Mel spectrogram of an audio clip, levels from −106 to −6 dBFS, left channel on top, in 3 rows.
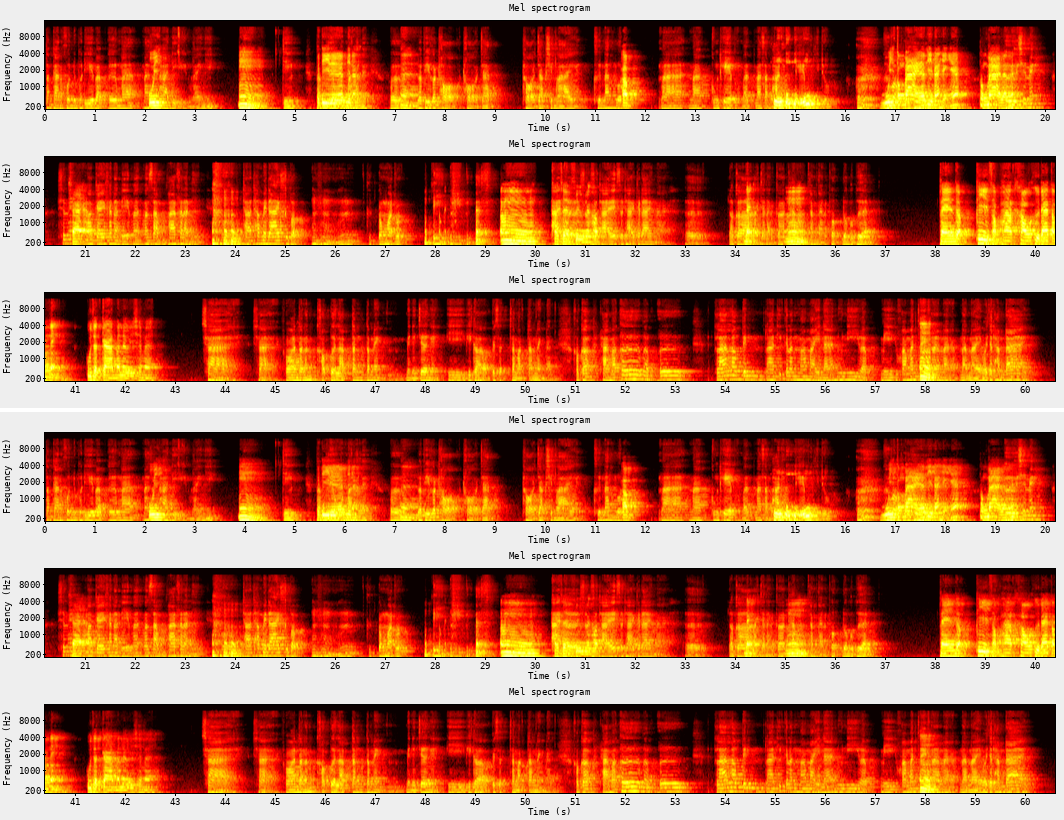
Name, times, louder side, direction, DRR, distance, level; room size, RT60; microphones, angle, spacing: voice 1, 0.0-3.3 4.7-6.4 6.9-8.9 9.5-10.7 11.0-11.6 12.3-15.2 15.5-15.7 16.2-17.8 19.2-19.9 20.5-23.3 23.7-25.3 25.5-26.4 26.7-27.4 28.0-29.0 30.3-32.7 33.0-33.4 33.9-36.8 38.4-38.6 43.5-44.3 44.6-53.5 53.8-60.1, left 1 dB, 5° left, 3 dB, 4.1 m, -35 dB
voice 2, 3.9-4.4 5.4-6.3 7.1-7.5 11.5-11.7 14.6-15.3 16.7-18.3 18.7-19.4 20.7-21.1 23.5-24.1 27.8-27.9 28.8-28.9 29.3-30.0 30.4-31.3 34.2-34.3 35.0-35.4 38.1-40.8 41.2-42.6 45.2-45.7 57.9-58.2, left 2 dB, 45° left, -1 dB, 2.5 m, -23 dB
27.5 x 14.5 x 7.9 m, 0.70 s
head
